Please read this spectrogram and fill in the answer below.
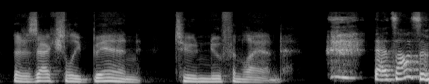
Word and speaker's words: Newfoundland: all the way to newfinland did I say that right Andrea you sure did thank you I've been practicing before we started recording Andrea taught me the correct way to say it New Finland if you don't know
